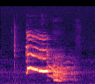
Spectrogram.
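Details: Bichon Frise puppy, ten weeks old and eager to play, giving a drawn-out whining yelp that slides downward and ends in a rough, lower grumble, after a faint click.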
